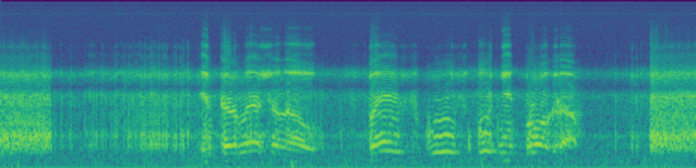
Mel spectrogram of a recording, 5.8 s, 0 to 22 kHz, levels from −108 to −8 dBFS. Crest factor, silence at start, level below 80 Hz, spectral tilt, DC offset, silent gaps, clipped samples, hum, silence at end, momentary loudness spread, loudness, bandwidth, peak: 18 dB; 0 s; -52 dBFS; -1.5 dB/octave; 0.3%; none; under 0.1%; none; 0 s; 12 LU; -24 LUFS; over 20 kHz; -8 dBFS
